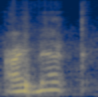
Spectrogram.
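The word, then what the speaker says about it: Eibeck: And Deb Ibeck, I think that's how you pronounce her name, E-I-B-E-C-K, Ibeck, was in here, and this was a powder.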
